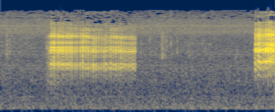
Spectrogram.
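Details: Nest-building monk parakeets, agitated by a climber and a camera in their tree, give a long grating squawk of nearly a second, then a second loud rasp begins near the end.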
